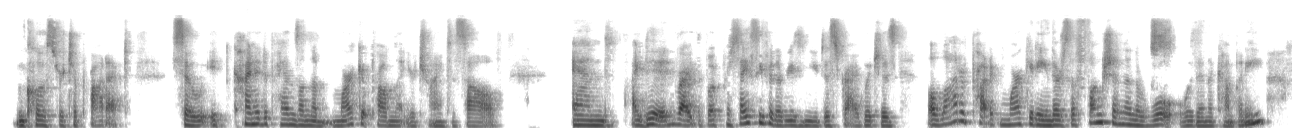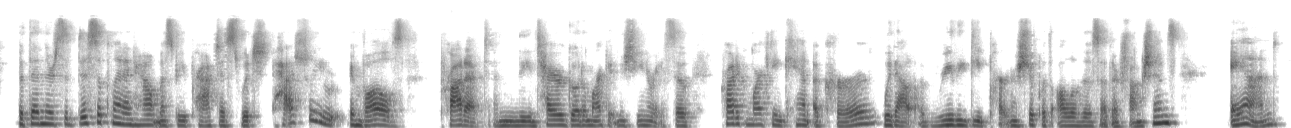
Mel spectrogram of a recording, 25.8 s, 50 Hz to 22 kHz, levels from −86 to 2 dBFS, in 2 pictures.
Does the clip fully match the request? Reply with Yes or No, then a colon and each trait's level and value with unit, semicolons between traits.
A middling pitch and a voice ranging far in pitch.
No: medium, 150 Hz; average, 4.5 semitones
